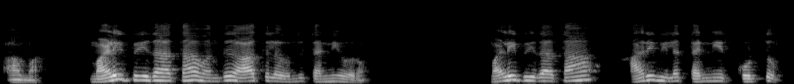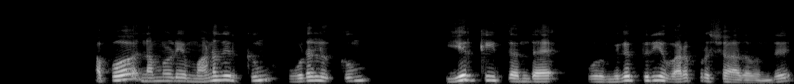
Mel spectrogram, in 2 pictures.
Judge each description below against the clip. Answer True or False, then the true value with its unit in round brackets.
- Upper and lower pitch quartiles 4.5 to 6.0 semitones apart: True (5.2 semitones)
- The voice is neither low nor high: True (165 Hz)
